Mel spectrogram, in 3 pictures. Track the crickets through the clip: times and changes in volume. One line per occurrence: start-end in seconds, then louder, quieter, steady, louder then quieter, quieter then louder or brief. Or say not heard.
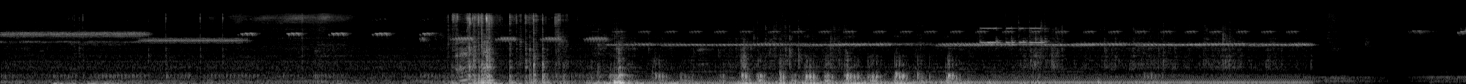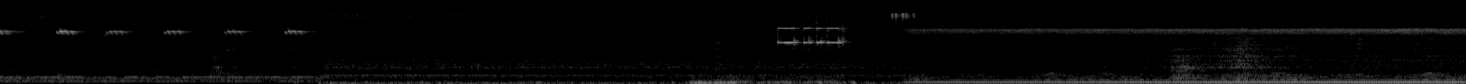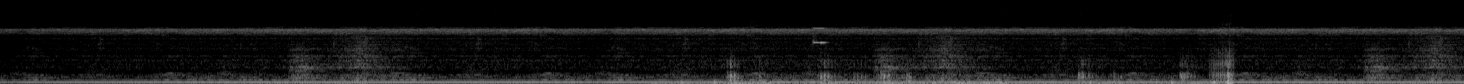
0.0-43.9 quieter then louder.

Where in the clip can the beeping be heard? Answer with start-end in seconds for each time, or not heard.
9.1-10.5, 21.6-23.1, 36.6-37.6.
